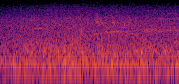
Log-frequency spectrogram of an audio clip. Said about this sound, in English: I hear water nearby.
